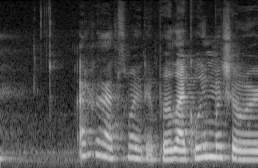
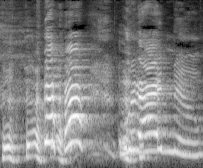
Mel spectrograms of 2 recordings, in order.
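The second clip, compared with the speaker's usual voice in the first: laughing through words; giggling as she answers; 5 semitones higher, 12 dB louder, much slower than usual. Real, not acted.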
